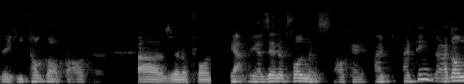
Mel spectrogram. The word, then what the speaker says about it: Xenophanes: Yeah, I think the person is Xenophanes. Okay, he criticized Homer's, and he talked about Xenophon. Yeah, Xenophanes.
